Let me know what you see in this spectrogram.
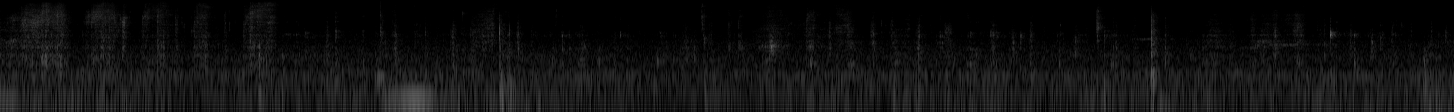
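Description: Faint chewing and mouth sounds from a mouthful of mala tang noodles and enoki mushrooms, most frequent in the first few seconds and thinning to a few small clicks after that.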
